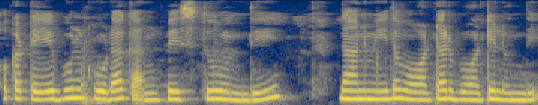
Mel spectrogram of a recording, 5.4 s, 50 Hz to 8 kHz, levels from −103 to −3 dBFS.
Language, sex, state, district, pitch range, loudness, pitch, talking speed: Telugu, female, Andhra Pradesh, Sri Satya Sai, 210-240 Hz, -13 LUFS, 225 Hz, 110 wpm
